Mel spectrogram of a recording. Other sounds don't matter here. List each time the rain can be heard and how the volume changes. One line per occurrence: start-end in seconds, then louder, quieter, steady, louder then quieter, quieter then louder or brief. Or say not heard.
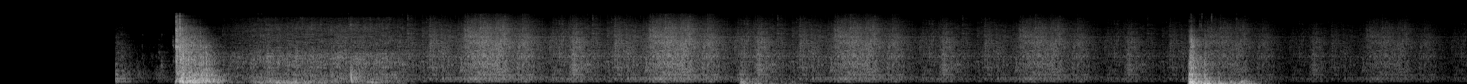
2.1-14.6 quieter.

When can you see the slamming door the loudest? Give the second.
2 s.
